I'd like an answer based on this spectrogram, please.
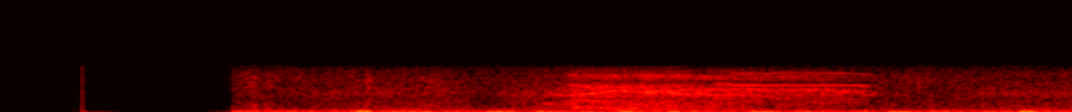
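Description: Musical, whistling tones ride over a rumbling breath sound through a stethoscope, typical of wheezes.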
